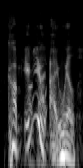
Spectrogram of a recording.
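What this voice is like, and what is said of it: Yoda voice. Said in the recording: “Doing sexy talk in a Yoda voice.”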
